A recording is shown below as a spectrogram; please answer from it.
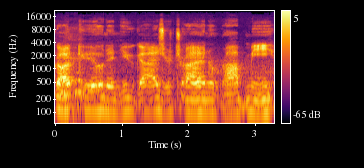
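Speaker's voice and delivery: weird, hushed, slow put-on voice. Mocking how Stephen Lang talked when he started talking, imitating his weird voice. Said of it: "trying to do a fucking Batman voice".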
